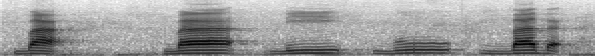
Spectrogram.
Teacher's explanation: ba itu dari kedua bibir rapat · Nah, bahasa tajwidnya adalah syafatain. Jadi ba itu keluar dari syafatain, dari kedua bibir. Rapat bibirnya.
